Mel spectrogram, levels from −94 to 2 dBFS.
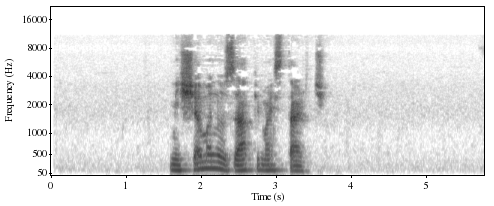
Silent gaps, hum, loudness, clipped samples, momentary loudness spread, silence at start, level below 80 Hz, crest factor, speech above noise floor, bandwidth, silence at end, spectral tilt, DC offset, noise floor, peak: none; none; -22 LUFS; under 0.1%; 14 LU; 1.6 s; -68 dBFS; 24 dB; 41 dB; 11.5 kHz; 2.15 s; -2.5 dB/octave; under 0.1%; -64 dBFS; -4 dBFS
